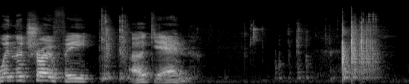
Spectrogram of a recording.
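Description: A plastic toy knocks as it is set down on a wooden board.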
